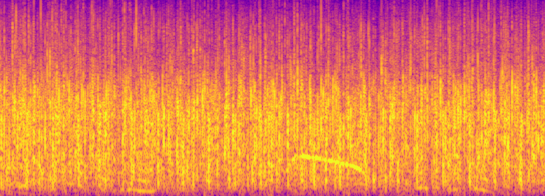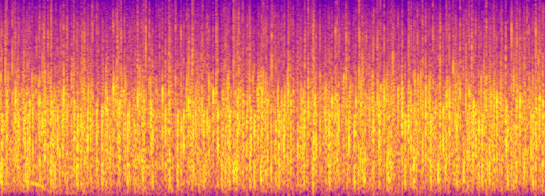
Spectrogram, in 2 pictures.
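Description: Audience applauding steadily for the cast's curtain call, a dense even clapping with a few faint voices calling out among it.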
